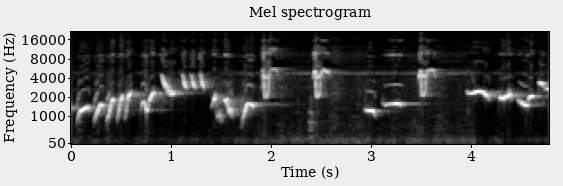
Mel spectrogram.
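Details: White-rumped shama (murai batu) beside a clear river: a quick cascade of upslurred whistled notes and trills, then scattered sharp clicks and a final wavering whistle, with a faint steady high tone in the background.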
